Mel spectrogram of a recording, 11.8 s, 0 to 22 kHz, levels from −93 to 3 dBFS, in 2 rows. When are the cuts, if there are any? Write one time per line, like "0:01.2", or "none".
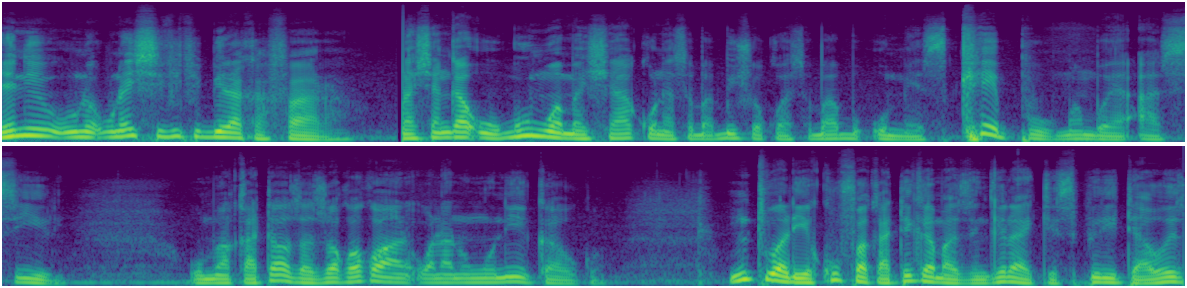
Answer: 0:02.1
